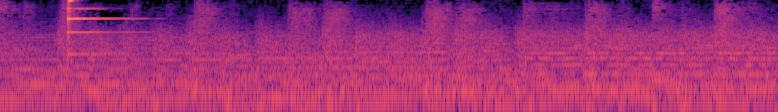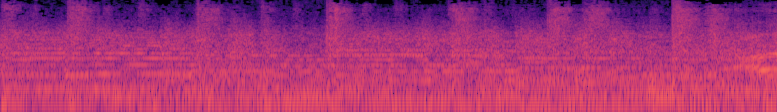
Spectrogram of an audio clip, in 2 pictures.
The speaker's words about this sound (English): And I'm going to go ahead and ring that bell.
